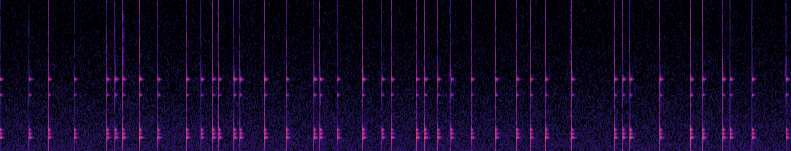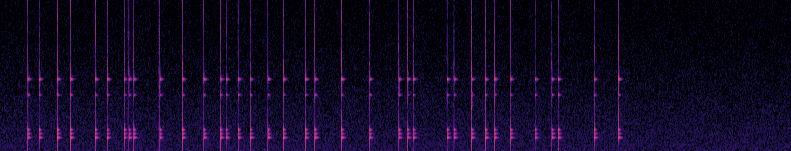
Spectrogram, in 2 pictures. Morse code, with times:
none

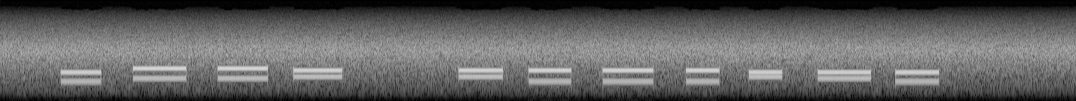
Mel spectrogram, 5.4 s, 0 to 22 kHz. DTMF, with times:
0.3-1.7 1990
2.3-4.7 0222*71

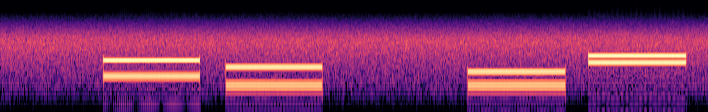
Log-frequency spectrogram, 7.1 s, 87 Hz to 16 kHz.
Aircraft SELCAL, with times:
1.0-3.2 EM-AJ
4.7-6.9 AG-LQ

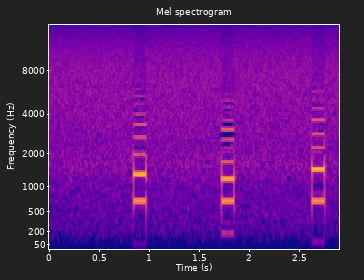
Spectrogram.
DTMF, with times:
0.8-1.0 2
1.7-1.8 1
2.6-2.7 3

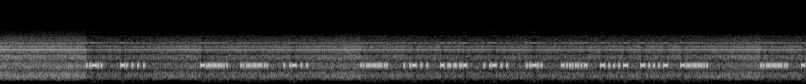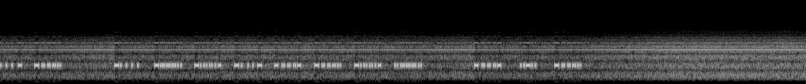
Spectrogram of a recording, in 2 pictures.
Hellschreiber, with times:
0.8-1.5 IL
2.0-3.1 EST
3.6-7.1 STATIONNE
7.6-8.7 SUR
9.2-12.3 LEDWARDS
12.8-13.9 AIR

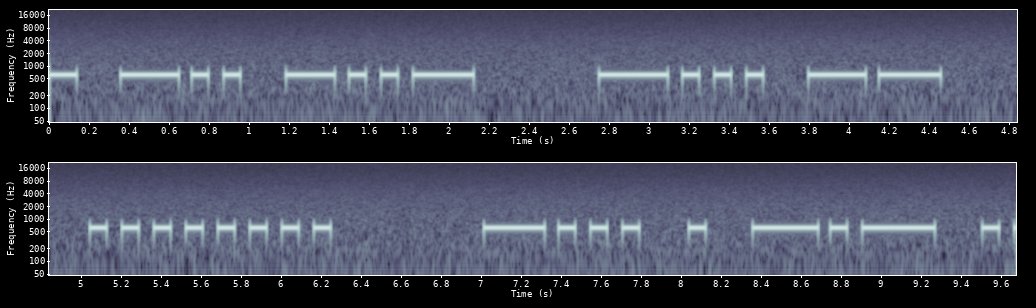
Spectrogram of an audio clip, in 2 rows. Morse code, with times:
0.0-2.1 …
2.7-4.5 BM
5.0-6.2 <HH>
7.0-9.7 …

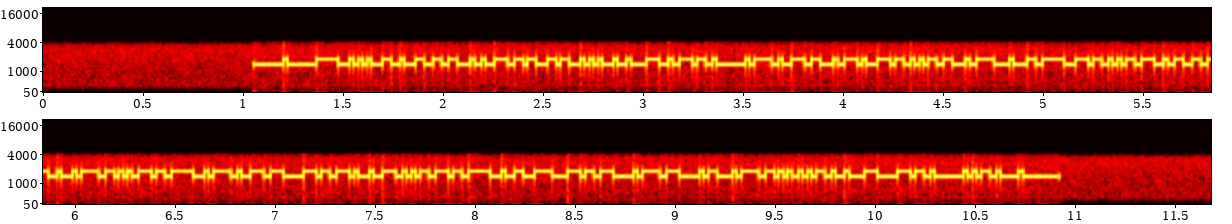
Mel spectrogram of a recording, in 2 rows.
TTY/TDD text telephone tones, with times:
1.4-3.2 TYPICALLY,
3.3-4.2 EACH
4.3-5.2 SCOUT
5.3-6.3 SNIPER
6.5-7.1 TEAM
7.3-7.8 HAS
8.0-8.5 TWO
8.6-10.1 MEMBERS.
10.3-10.8 SK

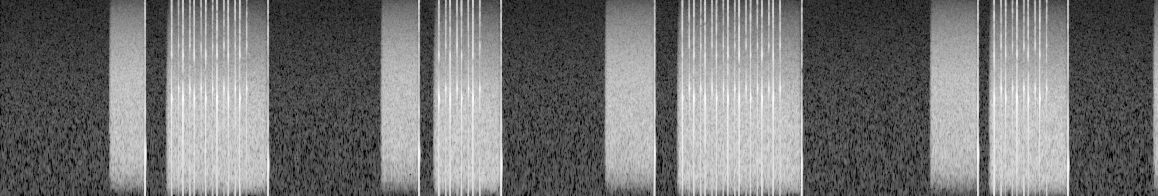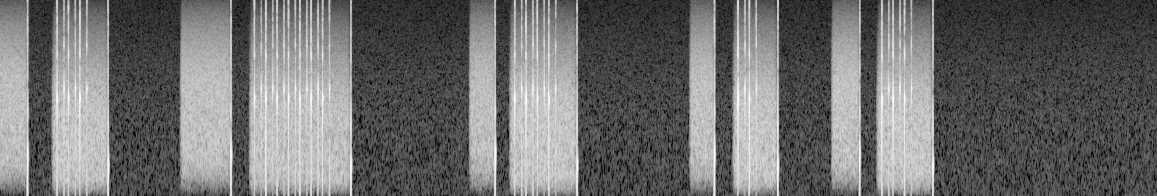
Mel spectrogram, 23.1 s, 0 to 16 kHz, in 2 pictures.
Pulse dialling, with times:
1.1-2.7 7
3.8-5.0 4
6.0-8.0 9
9.3-10.7 5
11.5-12.7 3
13.4-15.1 7
16.3-17.3 4
18.5-19.4 2
19.9-20.9 3

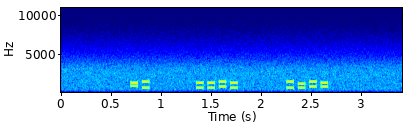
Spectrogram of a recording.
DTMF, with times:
0.7-0.9 03
1.3-1.8 2292
2.3-2.7 3198

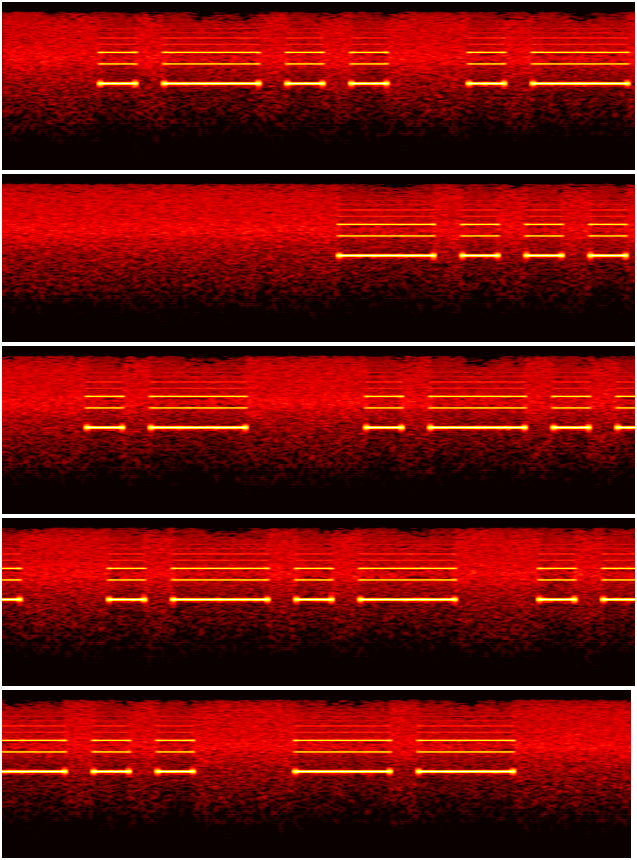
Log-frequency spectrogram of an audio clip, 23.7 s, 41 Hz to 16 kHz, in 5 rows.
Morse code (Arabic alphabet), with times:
0.7-4.7 لا
7.3-22.8 بالعلم

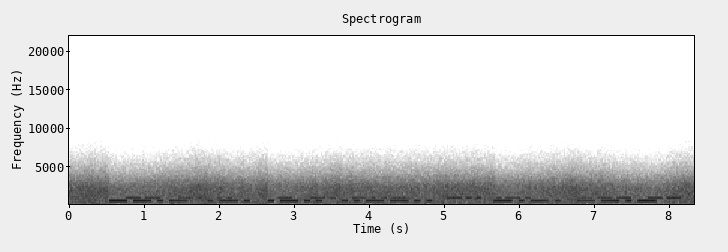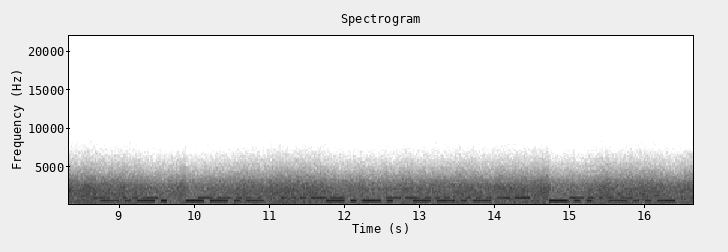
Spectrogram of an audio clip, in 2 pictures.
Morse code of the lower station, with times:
0.5-4.8 QRL?
5.7-7.8 CQ
8.7-10.9 CQ
11.8-14.0 CQ
14.7-16.4 DX

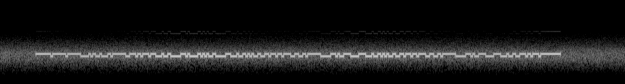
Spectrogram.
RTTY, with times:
1.3-1.6 CQ
1.7-2.3 TEST
2.5-3.7 SP8TBO
3.8-5.0 SP8TBO
5.2-5.5 CQ

